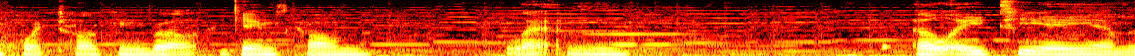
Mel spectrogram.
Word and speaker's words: LATAM: LATAM is how it's spelled. Almost like platinum.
